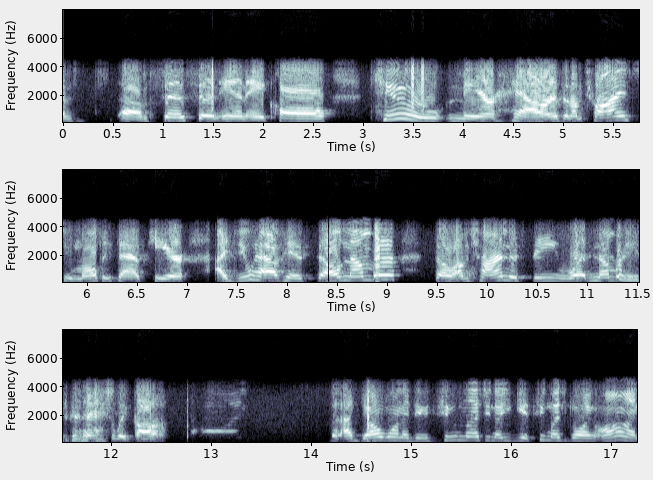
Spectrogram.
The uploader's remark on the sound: a live call in lifestyle show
